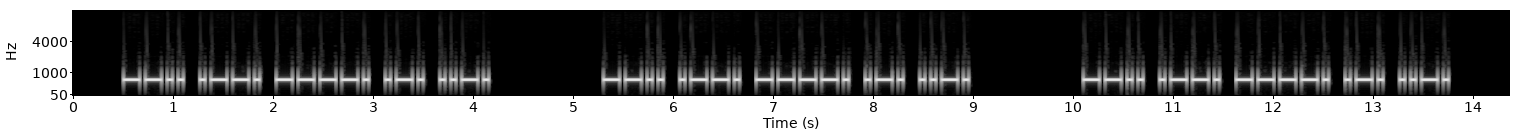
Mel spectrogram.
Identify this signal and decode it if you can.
Morse code, heard as a keyed tone, about 22 wpm, 700 Hz. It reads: ZP9RF ZP9RF ZP9RF
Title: DXCC-100 Call Signs - 5 Characters - Repeated 3x - 22wpm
